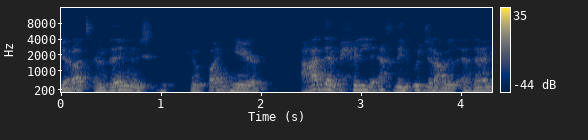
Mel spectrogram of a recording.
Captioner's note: speaking in foreign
